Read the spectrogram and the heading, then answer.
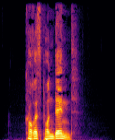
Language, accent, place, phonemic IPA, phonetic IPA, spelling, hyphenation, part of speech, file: German, Germany, Berlin, /kɔʁɛspɔnˈdɛnt/, [kʰɔʁɛspɔnˈdɛntʰ], Korrespondent, Kor‧re‧spon‧dent, noun, De-Korrespondent.ogg
- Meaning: correspondent (male or of unspecified gender) (of a news organisation)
